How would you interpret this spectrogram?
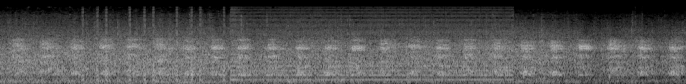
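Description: From 0.82 to 2.25 s come GSM signalling bursts. A nearby 2G phone is sending short groups of radio bursts, and the audio circuit rectifies them. The result is a galloping dit-dit-dit of brief 217 Hz buzzes, roughly as loud as the audio itself.

At 2.31 s the GSM phone buzz begins and runs to 5.14 s. The phone is now in a call, transmitting 217 bursts a second without pause. The rectified pulses give a hard, raspy 217 Hz buzz rich in harmonics, about 8 dB below the audio.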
